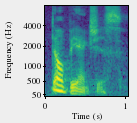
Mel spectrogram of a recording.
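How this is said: It is said in a soft, reassuring tone. The speaker calls it right. "The tone is"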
